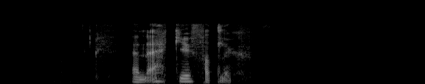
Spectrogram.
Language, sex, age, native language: Icelandic, male, 30-39, Icelandic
